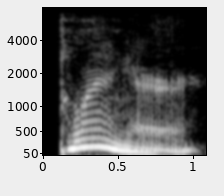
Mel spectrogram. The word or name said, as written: clangorously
